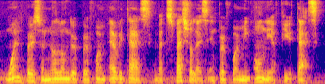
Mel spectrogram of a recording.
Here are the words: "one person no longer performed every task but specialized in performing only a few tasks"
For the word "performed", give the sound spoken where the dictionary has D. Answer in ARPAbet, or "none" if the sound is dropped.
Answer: none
